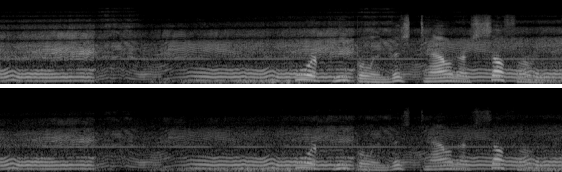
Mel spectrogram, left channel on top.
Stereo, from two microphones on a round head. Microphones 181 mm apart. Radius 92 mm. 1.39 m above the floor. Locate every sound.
0.0 s a motorcycle: 85° left; by 5.6 s 80° left
2.7 s a man speaking: 75° left (ahead or behind)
